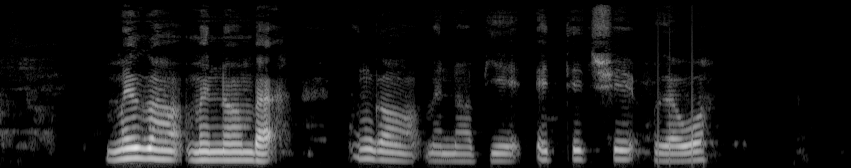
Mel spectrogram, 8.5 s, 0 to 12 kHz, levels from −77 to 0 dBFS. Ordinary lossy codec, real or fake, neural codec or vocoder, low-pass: MP3, 96 kbps; real; none; 10.8 kHz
